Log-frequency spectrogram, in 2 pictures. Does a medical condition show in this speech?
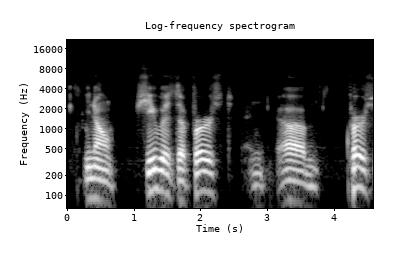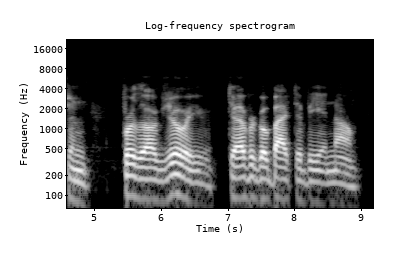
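Yes: lou Gehrig's disease (ALS).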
